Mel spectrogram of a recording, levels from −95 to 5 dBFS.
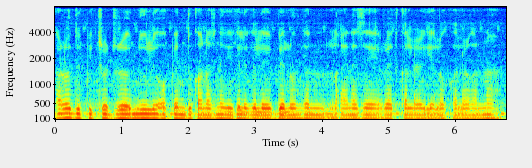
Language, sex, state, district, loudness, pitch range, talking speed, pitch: Nagamese, male, Nagaland, Dimapur, -16 LUFS, 95-105 Hz, 175 wpm, 95 Hz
